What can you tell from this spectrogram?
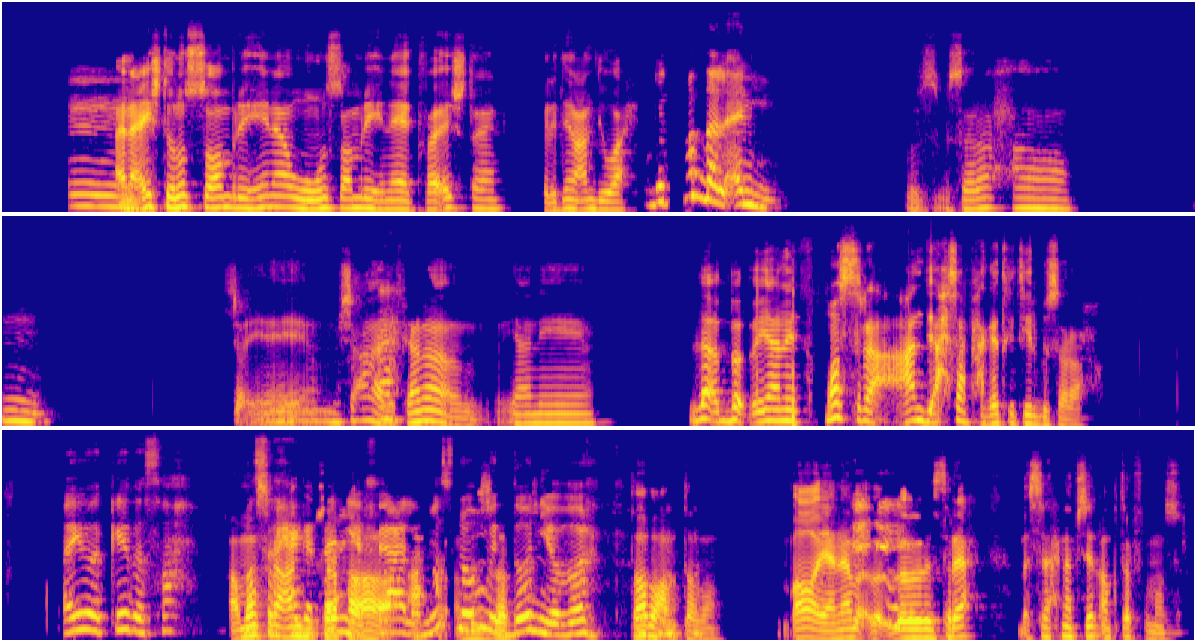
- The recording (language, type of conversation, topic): Arabic, unstructured, إزاي تخلق ذكريات حلوة مع عيلتك؟
- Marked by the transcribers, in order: tapping; other background noise; laughing while speaking: "برضه"; laugh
